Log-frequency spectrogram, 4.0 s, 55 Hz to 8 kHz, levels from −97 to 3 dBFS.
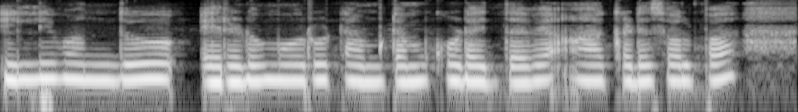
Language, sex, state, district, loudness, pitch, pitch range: Kannada, female, Karnataka, Bidar, -12 LUFS, 225 Hz, 215-230 Hz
